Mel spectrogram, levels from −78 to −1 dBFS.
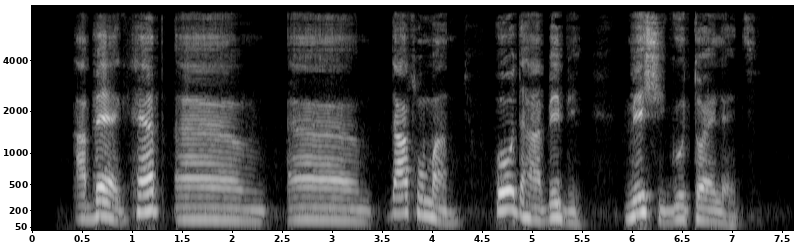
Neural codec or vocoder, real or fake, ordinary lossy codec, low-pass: none; real; AAC, 32 kbps; 7.2 kHz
